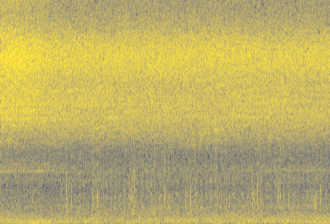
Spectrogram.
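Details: Numerous cicadas fill the air with a high, even buzzing drone, one voice briefly louder and brighter at the start, while a miniature pinscher is walked; faint steps click beneath.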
